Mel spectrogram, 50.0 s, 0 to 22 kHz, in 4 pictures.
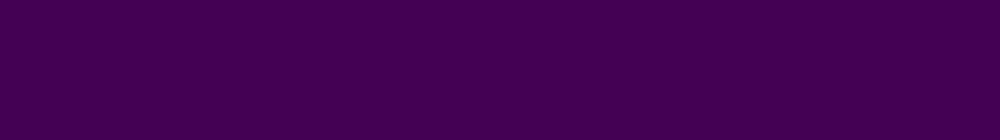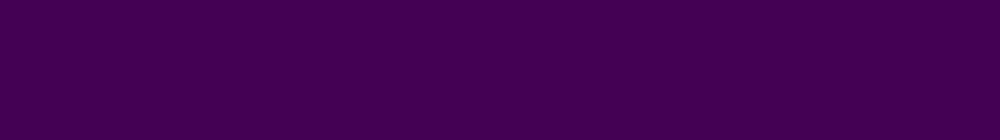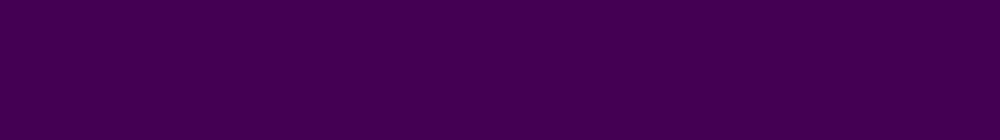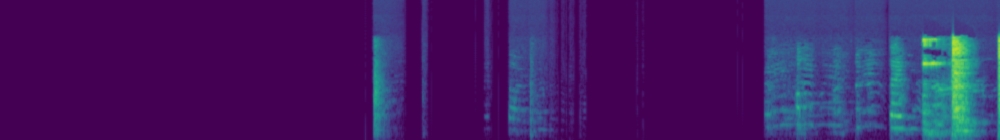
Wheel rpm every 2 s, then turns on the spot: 0, 0, 0, 0, 0, 0, 0, 0, 0, 0, 0, 0, 0, 0, 0, 0, 0, 0, 0, 0, 0, 0, 0, 0, 0.
none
